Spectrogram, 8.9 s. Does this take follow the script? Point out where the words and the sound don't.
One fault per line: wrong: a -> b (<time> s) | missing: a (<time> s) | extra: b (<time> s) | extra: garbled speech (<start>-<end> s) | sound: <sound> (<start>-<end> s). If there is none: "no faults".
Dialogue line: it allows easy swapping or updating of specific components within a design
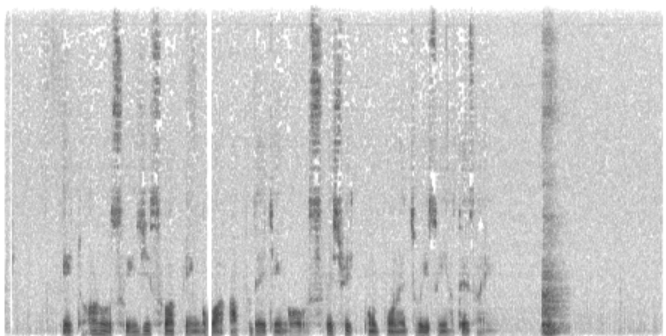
sound: dropout (2.8-2.8 s)
sound: sneeze (7.2-7.6 s)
